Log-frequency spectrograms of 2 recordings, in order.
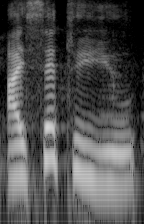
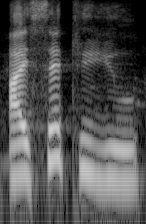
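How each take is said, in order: Both takes have the same delivery.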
